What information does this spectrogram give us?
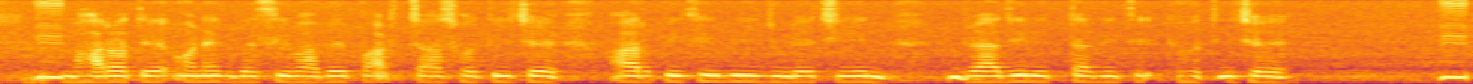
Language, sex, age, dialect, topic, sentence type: Bengali, male, 18-24, Western, agriculture, statement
